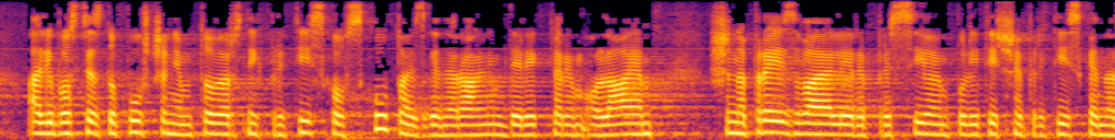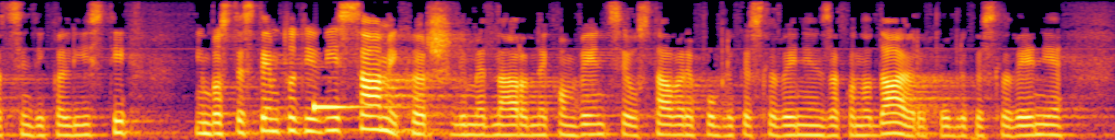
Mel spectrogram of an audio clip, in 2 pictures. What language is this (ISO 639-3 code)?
slv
